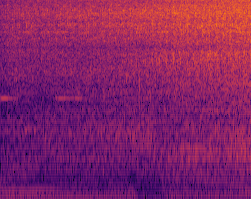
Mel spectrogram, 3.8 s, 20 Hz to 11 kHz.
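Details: 2011 Honda Accord 3.5L, which had a loud knocking noise fixed by replacing the timing belt tensioner: smooth, even idle with a steady low hum and no tapping or knocking, then a gentle rise in engine noise. Normal idle.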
